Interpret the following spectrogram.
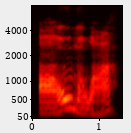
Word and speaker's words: Aomawa: It's pronounced a moa. Emphasis is on the O.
